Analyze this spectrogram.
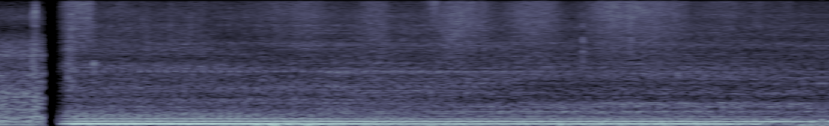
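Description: Steady in-car road noise from a car driving along the road: a continuous low engine and tyre drone with a humming undertone, holding level throughout after a brief cutout at the very start.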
